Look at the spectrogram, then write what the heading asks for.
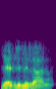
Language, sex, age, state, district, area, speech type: Sindhi, female, 30-45, Gujarat, Surat, urban, conversation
